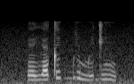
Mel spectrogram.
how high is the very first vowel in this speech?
mid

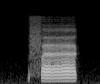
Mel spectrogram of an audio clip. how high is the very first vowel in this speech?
low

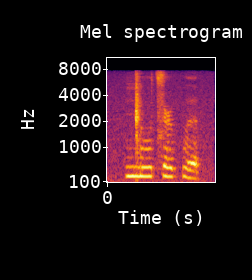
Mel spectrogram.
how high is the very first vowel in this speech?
high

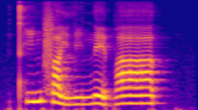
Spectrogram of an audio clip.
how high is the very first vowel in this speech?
high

